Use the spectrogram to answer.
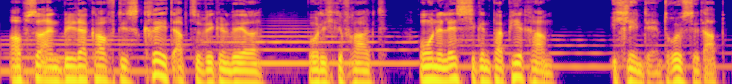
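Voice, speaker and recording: A man playing a shrewd, worldly art dealer who recounts his past in a radio drama, in a wry, measured, conversational way. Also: lowish voice, music in the background, lightly acted. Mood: sly, pleased. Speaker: narrator. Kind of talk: radio drama monologue, first-person storytelling.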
